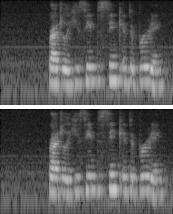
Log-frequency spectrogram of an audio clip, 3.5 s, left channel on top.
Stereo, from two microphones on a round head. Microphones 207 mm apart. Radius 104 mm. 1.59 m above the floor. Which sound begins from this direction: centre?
A woman speaking, at 1.0 s.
